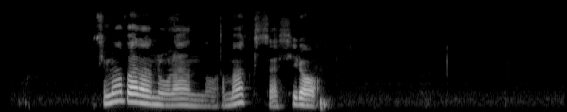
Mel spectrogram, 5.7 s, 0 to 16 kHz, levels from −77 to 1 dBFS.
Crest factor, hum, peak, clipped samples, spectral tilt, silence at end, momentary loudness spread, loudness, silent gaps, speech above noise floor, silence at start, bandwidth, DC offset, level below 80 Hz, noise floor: 22 dB; none; -10 dBFS; under 0.1%; -5.5 dB/octave; 2.4 s; 15 LU; -29 LUFS; none; 40 dB; 0.95 s; 11.5 kHz; under 0.1%; -78 dBFS; -68 dBFS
